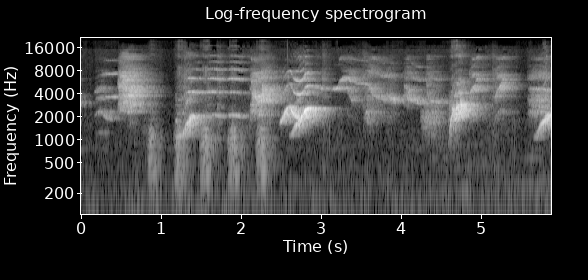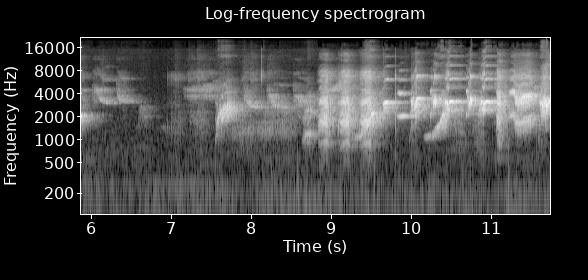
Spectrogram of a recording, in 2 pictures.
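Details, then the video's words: Javan myna (jalak kebo) singing gacor: clicking rattles and sharp rising whistles repeated about twice a second, ending in a quick jumble of chirps and squeaks. "JALAK KEBO GACOR FULL MASTERAN"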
